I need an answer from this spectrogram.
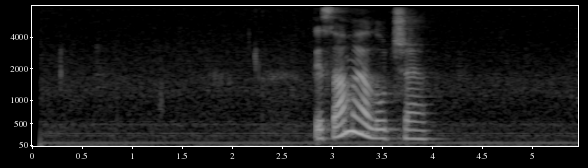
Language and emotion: Russian, positive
